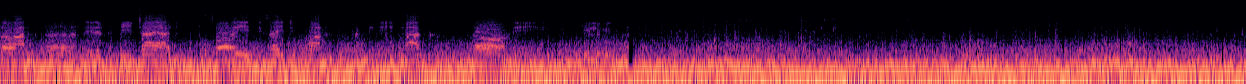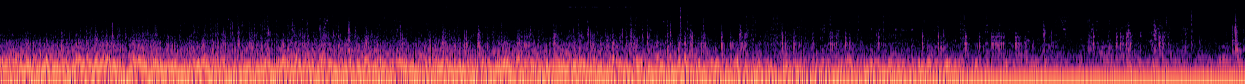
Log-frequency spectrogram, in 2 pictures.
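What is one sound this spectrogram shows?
A vehicle engine rumbles loudly while driving.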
